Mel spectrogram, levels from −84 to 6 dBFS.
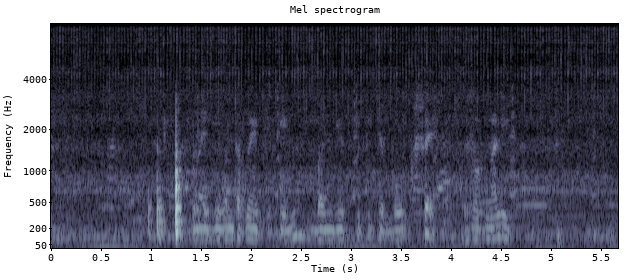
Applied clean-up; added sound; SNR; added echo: none; Bicycle; 16 dB; reverberation time 1.4 s.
